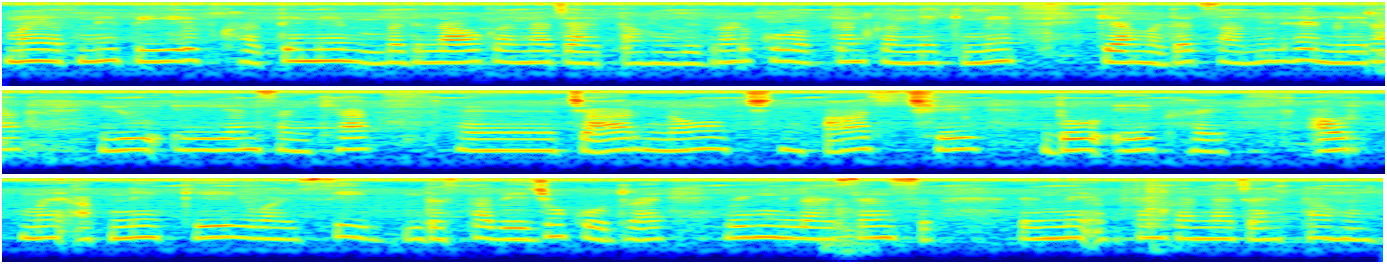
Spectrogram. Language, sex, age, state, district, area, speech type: Hindi, female, 45-60, Uttar Pradesh, Sitapur, rural, read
